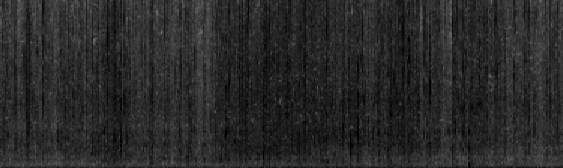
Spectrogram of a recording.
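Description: Translucent green plastic air-pillow packaging, a thin hollow air-filled film, is held up and crinkled and rubbed by fingers with long nails. The result is a steady, bright crackling and crinkling with many small sharp ticks, mostly high in tone with almost no low end.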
